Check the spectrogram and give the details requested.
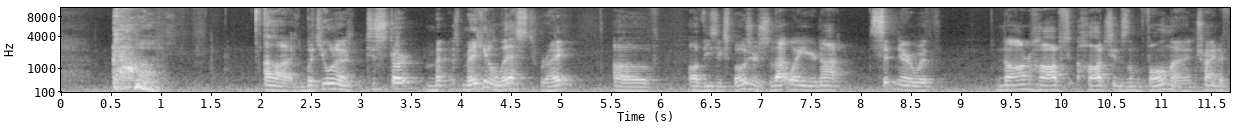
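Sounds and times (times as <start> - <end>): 
person coughing: 0.5 - 1.2
speech: 2.0 - 11.6.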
